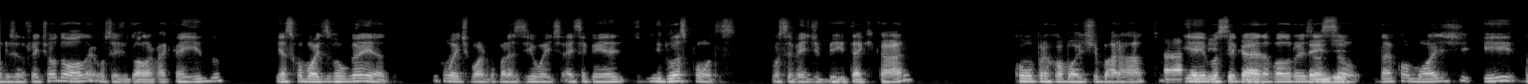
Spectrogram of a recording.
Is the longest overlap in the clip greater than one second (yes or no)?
yes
